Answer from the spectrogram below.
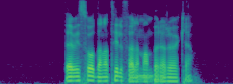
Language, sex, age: Swedish, male, 22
